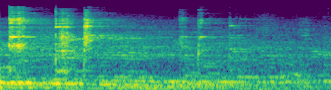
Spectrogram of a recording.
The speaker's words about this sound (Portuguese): Então vamos brindar essa, essa Black IPA aqui. Saúde!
